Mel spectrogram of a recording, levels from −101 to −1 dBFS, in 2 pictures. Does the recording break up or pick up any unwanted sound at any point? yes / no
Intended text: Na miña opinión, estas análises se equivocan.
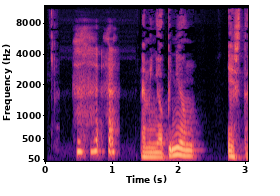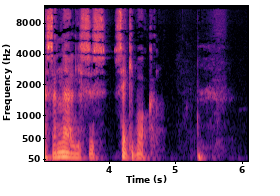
yes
